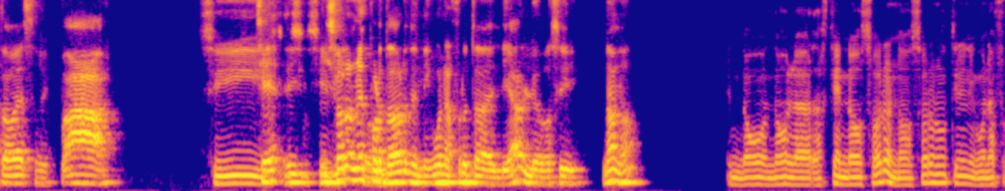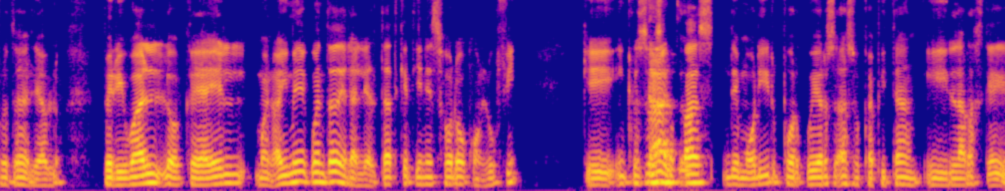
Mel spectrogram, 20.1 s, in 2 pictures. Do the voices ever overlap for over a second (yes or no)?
yes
